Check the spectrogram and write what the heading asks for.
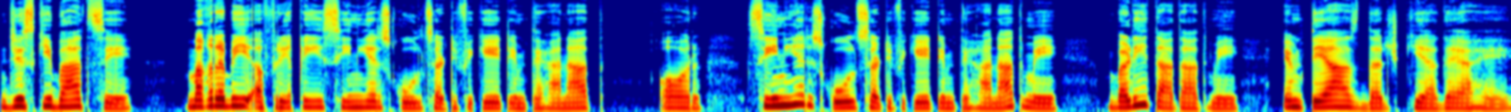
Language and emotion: Urdu, neutral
